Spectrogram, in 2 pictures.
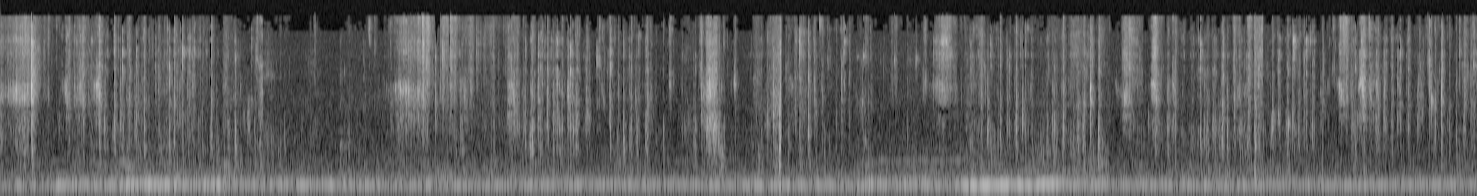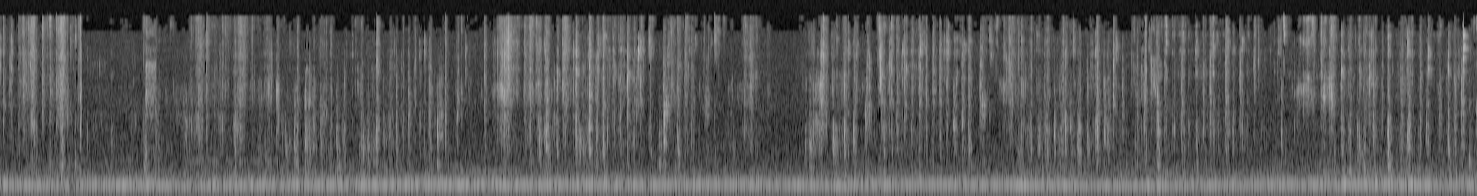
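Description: Close-up eating sounds: a crisp breaded fried cheese ball bitten into, followed by steady crunching and wet chewing with many small crackling clicks. The sharpest crunch comes right at the first bite.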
